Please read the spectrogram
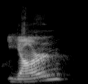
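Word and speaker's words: Järn: So it's like C-A-L-I, but L-L-E. – Callie. – Yarn. Like a ball of yarn, but it's spelled with a J instead of a Y.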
